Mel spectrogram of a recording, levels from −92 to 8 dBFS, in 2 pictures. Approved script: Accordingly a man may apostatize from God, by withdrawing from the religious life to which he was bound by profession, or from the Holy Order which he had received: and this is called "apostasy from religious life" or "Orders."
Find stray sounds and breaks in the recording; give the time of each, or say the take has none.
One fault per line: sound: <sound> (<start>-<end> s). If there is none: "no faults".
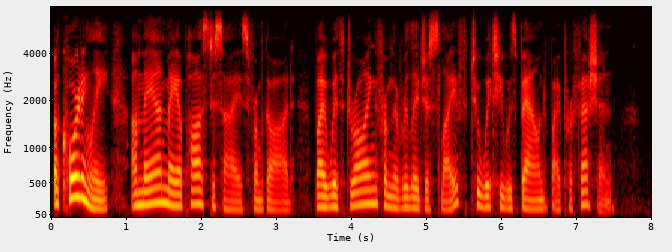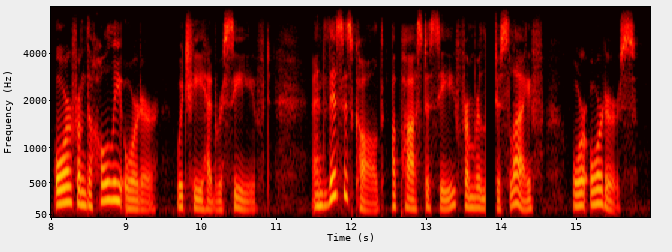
sound: dropout (13.8-13.9 s)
